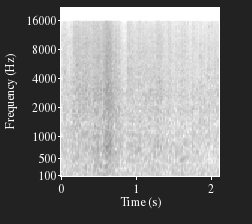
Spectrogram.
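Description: Faint rustle of a paper-wrapped package being handled and opened, with one brief louder rustle about half a second in.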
